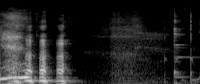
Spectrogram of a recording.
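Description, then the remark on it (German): A voice speaks briefly, then wine pours into a glass during a wine tasting with a soft, steady splashing hiss for under a second before talking starts again. “Darf ich ihn einschenken?”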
